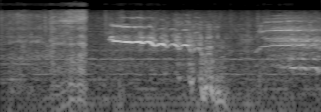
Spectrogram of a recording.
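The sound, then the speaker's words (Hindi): A horse named Duldul whinnies loudly in a long, wavering neigh, followed by softer snorts and another high call, with hooves clopping and a noisy burst in the background. “दुलदुल घोड़ा नहीं है उम्रा, अजदहा है। देखो तो इसे।”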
